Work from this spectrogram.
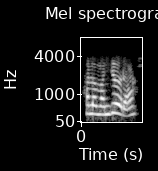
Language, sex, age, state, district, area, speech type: Kannada, female, 18-30, Karnataka, Vijayanagara, rural, conversation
